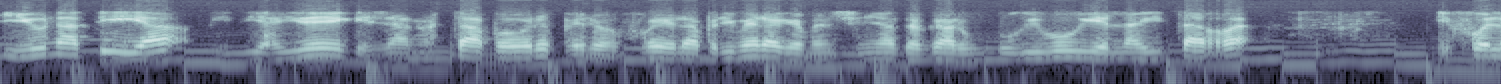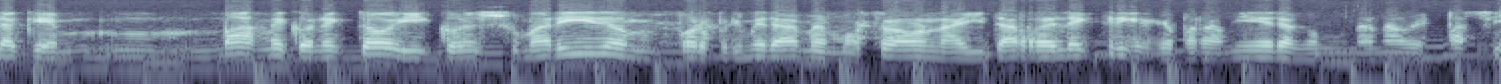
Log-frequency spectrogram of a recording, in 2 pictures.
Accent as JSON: {"language": "Spanish", "town": "Florida", "region": "Buenos Aires Province", "country": "Argentina", "tie": "born or raised there", "said": "yo nací en Capital, pero me crié en Florida, Vicente López, ese fue mi barrio natal"}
